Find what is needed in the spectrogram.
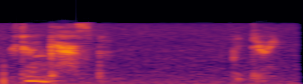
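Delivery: soft whispered question. Real, not acted. Owner peeks at her parrot, whispering. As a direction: barely breathe it so the bird stays calm. Owner checks on the bird quietly.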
